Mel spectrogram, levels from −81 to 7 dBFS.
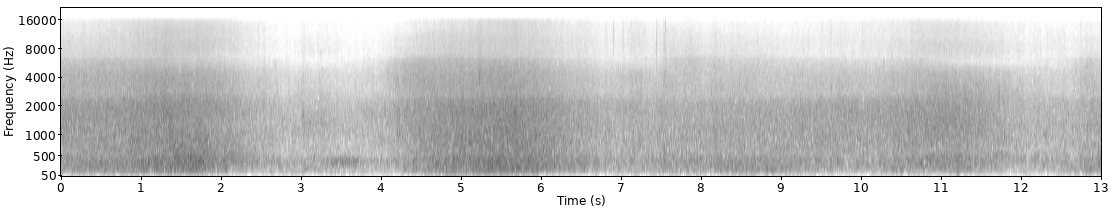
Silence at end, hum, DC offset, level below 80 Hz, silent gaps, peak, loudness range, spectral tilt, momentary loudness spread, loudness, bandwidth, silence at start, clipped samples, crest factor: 0 s; none; under 0.1%; -76 dBFS; none; -16 dBFS; 6 LU; -3 dB/octave; 13 LU; -34 LUFS; 16.5 kHz; 0 s; under 0.1%; 20 dB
